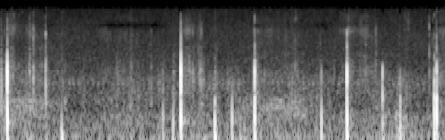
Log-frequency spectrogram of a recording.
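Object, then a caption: Sealed plastic disk filled with gel water beads. Long nails tap and scratch across the face of a round, clear plastic sealed disk full of yellow gel beads, held close. Quiet, irregular, sharp clicks with a bright edge stand out over faint scratching, each dying away almost instantly.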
